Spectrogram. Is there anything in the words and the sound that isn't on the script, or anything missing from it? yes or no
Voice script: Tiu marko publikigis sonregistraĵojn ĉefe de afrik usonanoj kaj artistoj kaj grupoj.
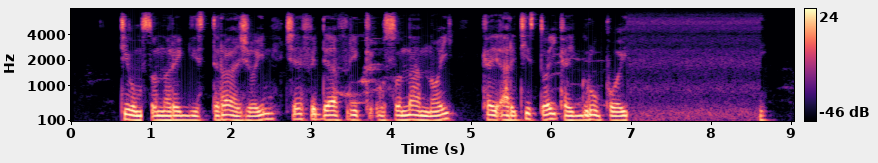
yes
